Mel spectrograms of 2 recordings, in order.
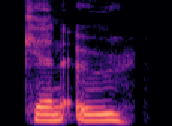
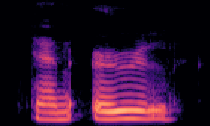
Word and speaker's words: Kernöl: Aber wichtig ist ja noch, wir müssen die Aussprache noch kurz üben. Es heißt Kernöl. – Kernöl.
